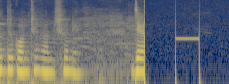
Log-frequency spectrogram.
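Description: A young woman sings into a microphone over a loudspeaker system.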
